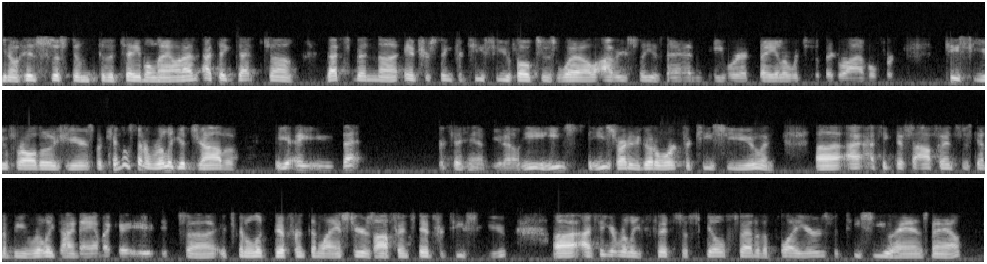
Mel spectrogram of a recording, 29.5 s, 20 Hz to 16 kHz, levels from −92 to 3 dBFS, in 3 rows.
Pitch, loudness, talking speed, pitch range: 110 Hz, -20 LUFS, 225 wpm, 105-120 Hz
